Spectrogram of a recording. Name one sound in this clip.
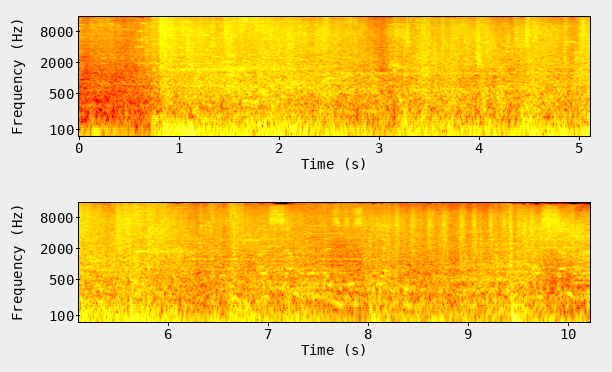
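Fantasy battle effects crackle, whoosh and clash in a busy fight.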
